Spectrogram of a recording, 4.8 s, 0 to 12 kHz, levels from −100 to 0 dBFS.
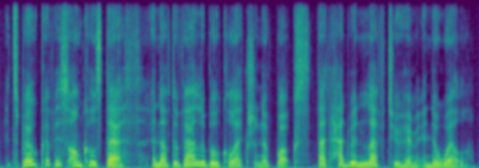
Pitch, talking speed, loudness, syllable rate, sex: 210 Hz, 275 wpm, -18 LUFS, 6.2 syllables/s, female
